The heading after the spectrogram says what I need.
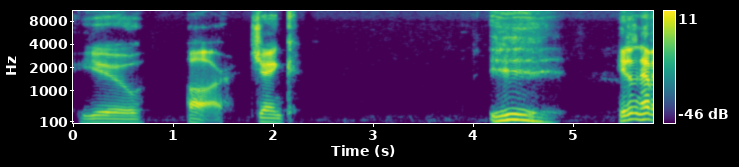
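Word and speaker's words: Uyghur: Y cand say about him u y g u r Jen yeah he doesn't have a h in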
